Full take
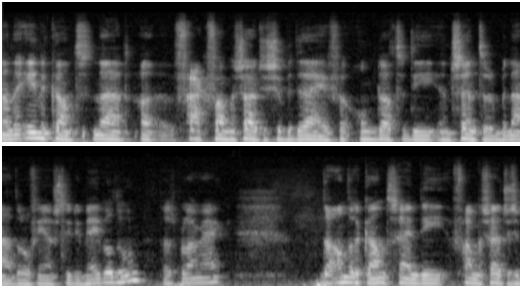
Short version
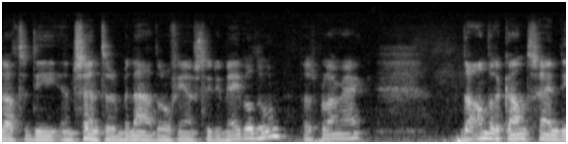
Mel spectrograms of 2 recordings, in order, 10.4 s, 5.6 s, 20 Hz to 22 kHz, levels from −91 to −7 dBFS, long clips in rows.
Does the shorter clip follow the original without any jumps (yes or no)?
yes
